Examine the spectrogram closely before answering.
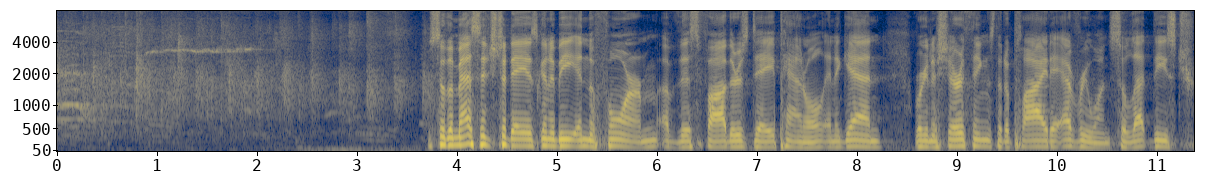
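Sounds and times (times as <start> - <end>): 
audience clapping at a Father's Day gathering: 0.0 - 5.0
speech: 3.7 - 11.3.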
